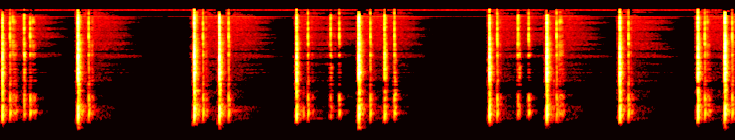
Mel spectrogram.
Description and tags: es-mouseclicks
click, clicking, computer, keyboard, laptop, mouse, typing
